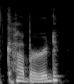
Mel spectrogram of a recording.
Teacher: which sounds like it would be spelled with BB. There's a silent P in the middle. Literally, it's cupboard, right.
